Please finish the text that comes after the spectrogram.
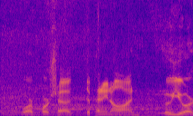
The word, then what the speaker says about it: Porsche: It's the brand is German. It's you pronounce both. It's not French.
